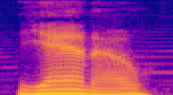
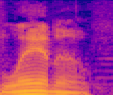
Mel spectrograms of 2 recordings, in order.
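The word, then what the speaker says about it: Llano: Country where you used to live it's not Yano no it's Lano it's Laurel it's Laurel pronunciation uh okay so this band had to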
